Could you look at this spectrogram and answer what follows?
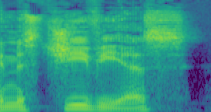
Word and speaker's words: mischievous: us because people say mischievous it's not supposed to be mischi mischievous this is one I think is again so common there's only three syllables right it's basically a form of mischief and that would be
